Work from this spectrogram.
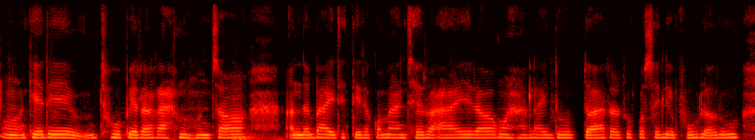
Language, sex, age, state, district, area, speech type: Nepali, female, 60+, West Bengal, Darjeeling, rural, spontaneous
